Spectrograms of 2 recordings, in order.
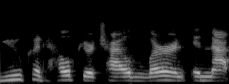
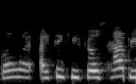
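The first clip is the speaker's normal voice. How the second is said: put-on quick, higher little-kid answer; a hint of a young child chiming in; lightly voiced child; 9 semitones higher, 4 dB louder, much faster than usual. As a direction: play a small child, a bit higher and fast. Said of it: "your child might be like".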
